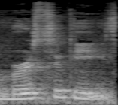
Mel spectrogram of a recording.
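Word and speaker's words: Mercedes: 모르고요 메르세데스라고 해도 모르고요 모든 단어를 다 미국식 발음으로 변형을 시키더라구요 제가 말씀드리는 그 발음이 맞는 발음이다라는게 아니라 김도 킴이고 이씨도 리가 되잖아요 미국에 오면 그런 식으로 메르세데스도 멀스 디 탄다고 얘기를 해서 뭔 소리를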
